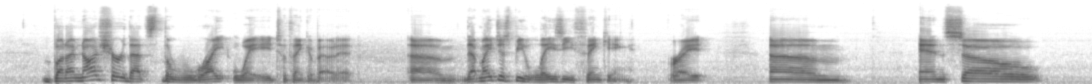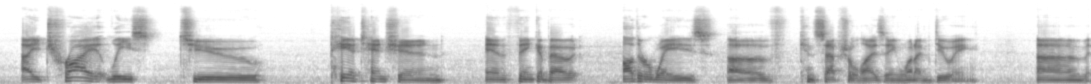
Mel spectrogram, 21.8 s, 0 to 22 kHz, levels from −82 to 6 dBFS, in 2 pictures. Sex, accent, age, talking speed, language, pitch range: male, American, 30-49, 115 wpm, English, 95-115 Hz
